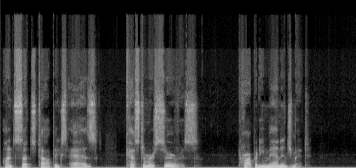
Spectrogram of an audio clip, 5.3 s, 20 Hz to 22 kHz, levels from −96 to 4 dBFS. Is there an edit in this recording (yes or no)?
no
